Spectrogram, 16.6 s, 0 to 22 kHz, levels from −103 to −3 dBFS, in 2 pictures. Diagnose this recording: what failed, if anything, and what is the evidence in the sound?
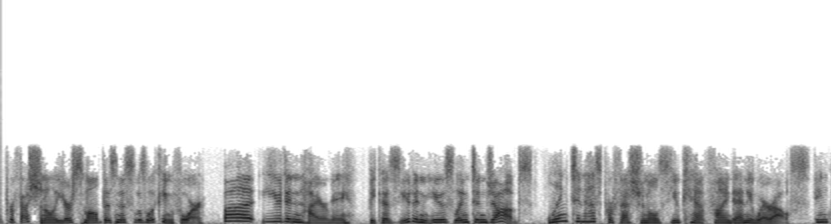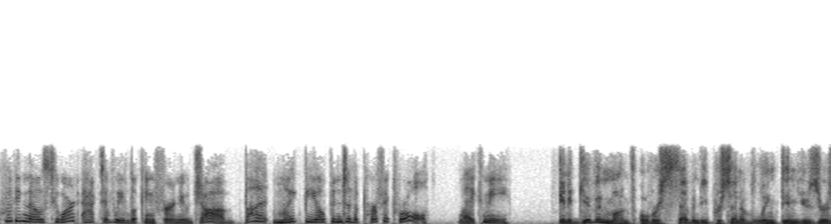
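Nothing in this speech recording has failed; what you're hearing is just the AMR wideband (HD Voice) codec running at 12.65 kbit/s, which leaves only light traces of its coding on the sound.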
